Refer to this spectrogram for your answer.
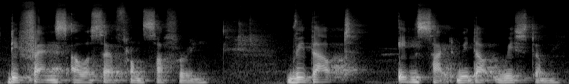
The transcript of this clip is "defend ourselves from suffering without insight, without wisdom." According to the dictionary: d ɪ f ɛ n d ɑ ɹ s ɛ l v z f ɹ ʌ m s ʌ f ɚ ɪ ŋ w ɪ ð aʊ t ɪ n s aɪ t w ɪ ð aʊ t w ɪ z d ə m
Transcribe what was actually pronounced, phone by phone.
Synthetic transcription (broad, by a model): d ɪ f ɛ n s ɑ w s ɛ l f f ɹ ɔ m s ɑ f ɚ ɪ ŋ w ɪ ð aʊ t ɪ n s aɪ t w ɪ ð aʊ t w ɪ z d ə m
